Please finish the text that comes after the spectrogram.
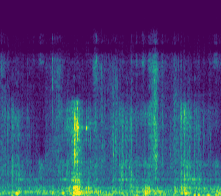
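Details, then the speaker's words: Ball bearing from a heavy-duty transfer case being overhauled, turned by hand: quiet uneven crunchy rattle, with pitting visible on the cage and probably on the balls and races; worn bearing. "We can hear how it rattles. And you can actually see pitting on the separator. I'm pretty sure there will be similar pitting on the balls, on the races, and so on."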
